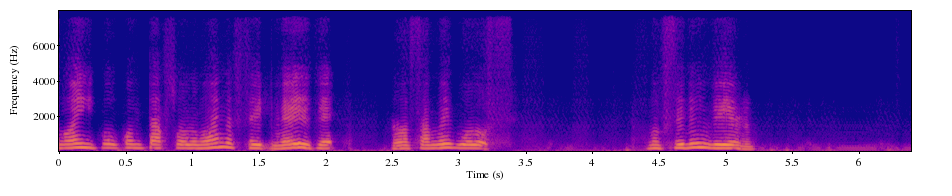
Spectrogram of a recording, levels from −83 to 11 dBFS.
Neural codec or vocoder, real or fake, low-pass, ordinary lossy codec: codec, 16 kHz, 0.5 kbps, FreqCodec, smaller model; fake; none; none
